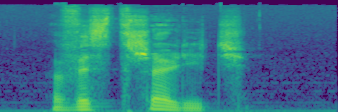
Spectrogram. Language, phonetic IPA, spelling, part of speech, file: Polish, [vɨˈsṭʃɛlʲit͡ɕ], wystrzelić, verb, Pl-wystrzelić.ogg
